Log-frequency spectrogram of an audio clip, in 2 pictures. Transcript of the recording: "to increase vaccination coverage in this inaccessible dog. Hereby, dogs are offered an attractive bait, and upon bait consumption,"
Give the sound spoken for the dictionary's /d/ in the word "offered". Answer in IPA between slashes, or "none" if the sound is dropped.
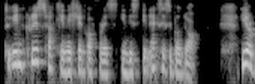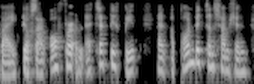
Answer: none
